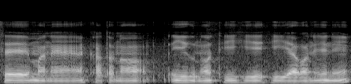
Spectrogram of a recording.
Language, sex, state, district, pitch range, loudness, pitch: Chakma, male, Tripura, Dhalai, 85-90 Hz, -18 LUFS, 85 Hz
